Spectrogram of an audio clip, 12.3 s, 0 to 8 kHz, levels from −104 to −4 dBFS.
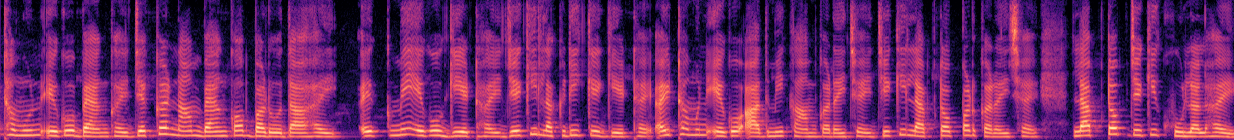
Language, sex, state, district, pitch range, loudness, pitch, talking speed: Hindi, female, Bihar, Darbhanga, 220-275 Hz, -18 LUFS, 245 Hz, 205 wpm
